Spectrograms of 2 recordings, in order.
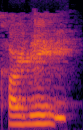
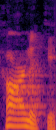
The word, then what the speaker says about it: Carnegie: it's carne that's how that's how pronounce carne in Pittsburgh it's not Cary it's car well we'll stop with that because I I pronounce it Carnegie you know so um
